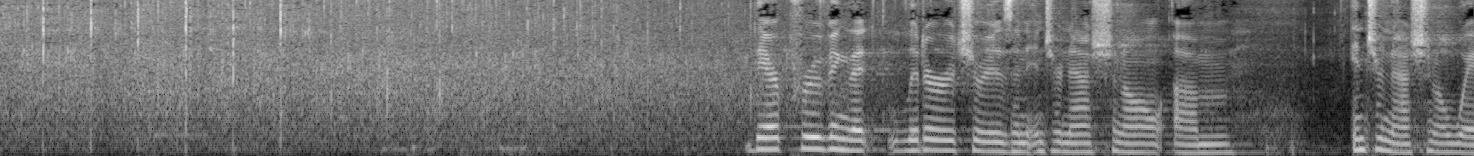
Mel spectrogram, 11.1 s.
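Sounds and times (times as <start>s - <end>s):
audience applause: 0.0s - 6.0s
speech: 5.6s - 9.4s, 10.1s - 11.0s.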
